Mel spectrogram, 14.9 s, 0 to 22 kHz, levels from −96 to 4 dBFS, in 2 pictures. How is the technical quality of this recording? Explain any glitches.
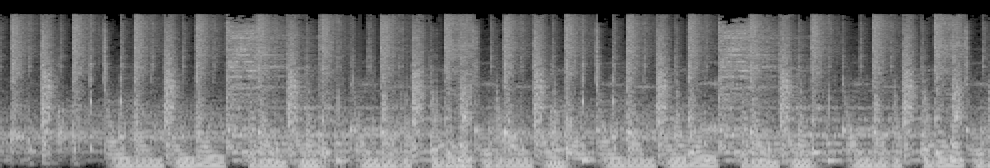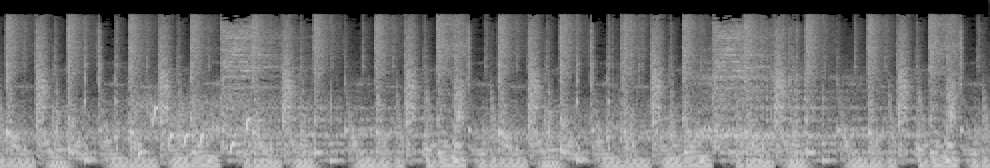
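The recording has two bursts of processor overload crackle. The first runs from 2.39 to 3.60 s. The second, shorter one runs from 12.02 to 12.27 s. In each, the processor falls behind and misses buffer deadlines over and over. Each buffer lasts around 10 ms. Every missed buffer replays a scrap of old audio with hard edges. Dozens pile up in the first burst and roughly fifteen in the second. This is heard as gritty, tearing crackle riding on the sound.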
